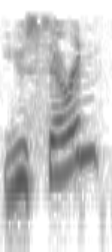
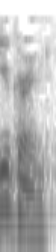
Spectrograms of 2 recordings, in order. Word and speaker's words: Eucerin: Eucerin? Is that how you pronounce it? – No, it's Eucerin.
